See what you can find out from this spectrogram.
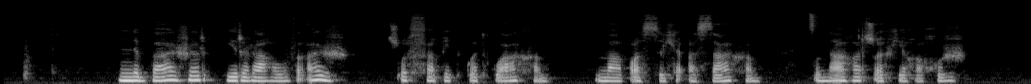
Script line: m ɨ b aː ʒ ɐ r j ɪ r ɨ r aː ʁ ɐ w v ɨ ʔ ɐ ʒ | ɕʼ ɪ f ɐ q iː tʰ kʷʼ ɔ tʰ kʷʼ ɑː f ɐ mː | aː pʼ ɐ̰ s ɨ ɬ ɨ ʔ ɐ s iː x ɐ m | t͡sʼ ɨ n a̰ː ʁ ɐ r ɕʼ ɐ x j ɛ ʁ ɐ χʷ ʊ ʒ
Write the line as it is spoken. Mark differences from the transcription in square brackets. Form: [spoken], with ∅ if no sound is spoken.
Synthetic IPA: [n] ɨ b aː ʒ ɐ r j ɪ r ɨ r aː ʁ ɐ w v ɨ ʔ ɐ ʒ | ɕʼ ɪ f ɐ q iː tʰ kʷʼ ɔ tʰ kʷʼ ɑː [x] ɐ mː | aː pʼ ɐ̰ s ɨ ɬ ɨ ʔ ɐ s [aː] x ɐ m | t͡sʼ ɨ n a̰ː ʁ ɐ r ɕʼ ɐ x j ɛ ʁ ɐ χʷ ʊ ʒ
